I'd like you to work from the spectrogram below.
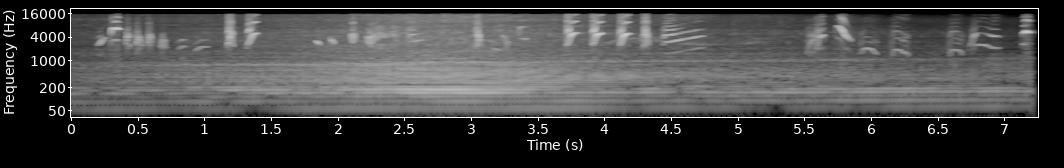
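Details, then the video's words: Caged sooty-headed bulbul in its third week of group hanging practice, chattering in the ngeriwik style with rapid upslurred chirps and whistles. A passing vehicle roars loudly in the middle of the phrases. "CUCAK RAWIS NGERIWIK NGEPLONG"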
